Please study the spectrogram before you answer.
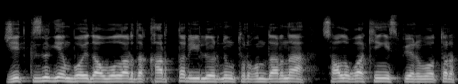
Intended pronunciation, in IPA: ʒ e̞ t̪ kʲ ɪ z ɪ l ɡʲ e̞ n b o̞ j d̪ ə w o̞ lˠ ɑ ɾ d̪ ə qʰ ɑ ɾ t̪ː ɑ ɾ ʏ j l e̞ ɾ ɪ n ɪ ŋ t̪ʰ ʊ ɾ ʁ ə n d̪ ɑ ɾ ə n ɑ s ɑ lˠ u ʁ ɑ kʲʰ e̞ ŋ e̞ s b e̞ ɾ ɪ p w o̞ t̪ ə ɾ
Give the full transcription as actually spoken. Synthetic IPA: ʒ e̞ t̪ kʲ ɪ z ɪ l ɡʲ e̞ n b o̞ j d̪ ɑ w o̞ lˠ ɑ ɾ d̪ ə qʰ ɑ ɾ t̪ː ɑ ɾ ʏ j l e̞ ɾ ɪ n ɪ ŋ t̪ʰ ʊ ɾ ʁ ə n d̪ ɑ ɾ ə n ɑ s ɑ lˠ u ʁ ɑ kʲʰ e̞ ŋ e̞ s b e̞ ɾ ɪ p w o̞ t̪ ə ɾ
